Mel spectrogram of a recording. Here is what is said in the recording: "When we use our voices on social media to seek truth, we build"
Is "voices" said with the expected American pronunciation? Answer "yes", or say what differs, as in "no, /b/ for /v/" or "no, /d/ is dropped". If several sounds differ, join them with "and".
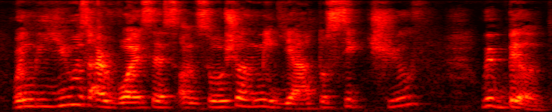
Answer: no, /s/ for /z/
